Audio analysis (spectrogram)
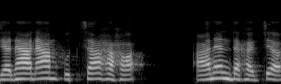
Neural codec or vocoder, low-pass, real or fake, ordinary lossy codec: codec, 16 kHz, 0.8 kbps, ZipCodec; none; fake; none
